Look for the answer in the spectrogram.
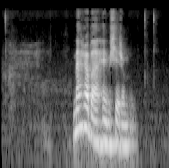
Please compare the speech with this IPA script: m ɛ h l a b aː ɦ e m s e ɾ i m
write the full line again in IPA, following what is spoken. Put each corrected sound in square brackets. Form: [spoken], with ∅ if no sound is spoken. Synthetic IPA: m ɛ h [ɾ] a b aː ɦ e m [ʃ] e ɾ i m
